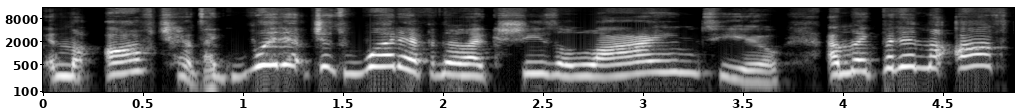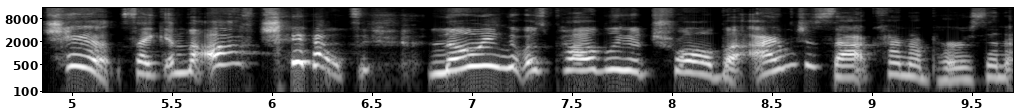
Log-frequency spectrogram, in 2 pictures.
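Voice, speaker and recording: A woman's voice: medium pitch, no room sound, clean studio sound. A woman hosting a livestream in a casual, rambling, informal way, repeating phrases for emphasis as she chats. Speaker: livestream host reacting to drama and reading chat.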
